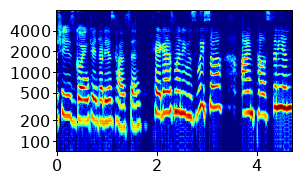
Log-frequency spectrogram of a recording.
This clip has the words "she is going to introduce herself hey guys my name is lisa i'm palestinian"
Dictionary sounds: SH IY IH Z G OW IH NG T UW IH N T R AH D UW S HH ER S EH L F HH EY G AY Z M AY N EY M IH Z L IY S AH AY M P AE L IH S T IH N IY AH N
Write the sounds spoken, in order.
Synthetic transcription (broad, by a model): SH IY IH Z G OW IH NG T UW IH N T AH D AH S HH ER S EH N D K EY G AY Z M AY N EY M IH Z L IY S AH AY M P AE L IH S T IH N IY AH N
